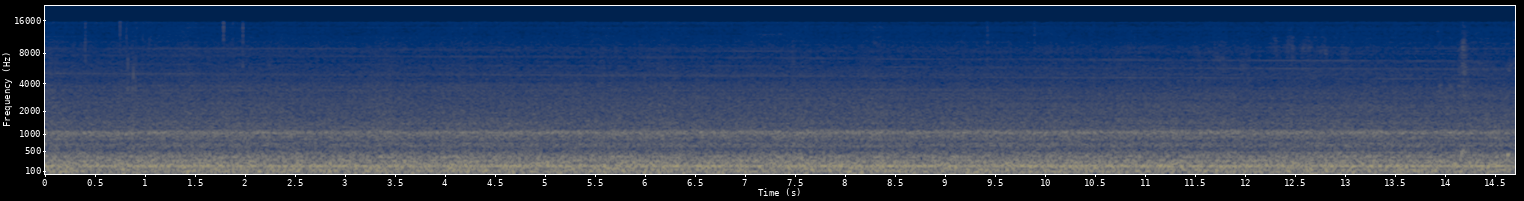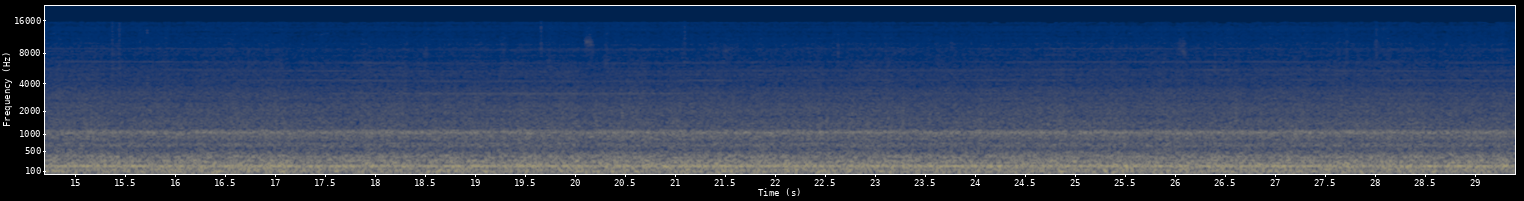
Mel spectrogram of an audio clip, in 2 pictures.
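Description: Cabin noise inside a Boeing 737-800 descending on approach: a steady drone from its CFM56-7B turbofan engines, with a low hum and a higher steady tone.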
